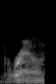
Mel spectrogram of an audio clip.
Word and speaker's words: Braun: Again, though, I hate that his name is Braun in my opinion, but it's pronounced Brown apparently.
